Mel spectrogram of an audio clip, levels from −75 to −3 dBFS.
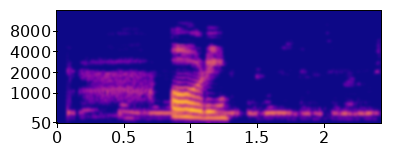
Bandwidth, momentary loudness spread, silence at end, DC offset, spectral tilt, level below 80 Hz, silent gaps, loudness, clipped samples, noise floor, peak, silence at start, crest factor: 11 kHz; 26 LU; 0.1 s; under 0.1%; -5.5 dB/octave; -80 dBFS; none; -18 LUFS; under 0.1%; -41 dBFS; -2 dBFS; 0.45 s; 20 dB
